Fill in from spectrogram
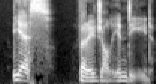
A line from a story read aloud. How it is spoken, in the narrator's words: Lupin said gravely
